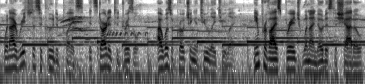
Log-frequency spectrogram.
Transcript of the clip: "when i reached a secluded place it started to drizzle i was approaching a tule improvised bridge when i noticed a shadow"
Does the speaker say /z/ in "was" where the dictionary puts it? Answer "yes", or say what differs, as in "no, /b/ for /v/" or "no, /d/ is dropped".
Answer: yes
